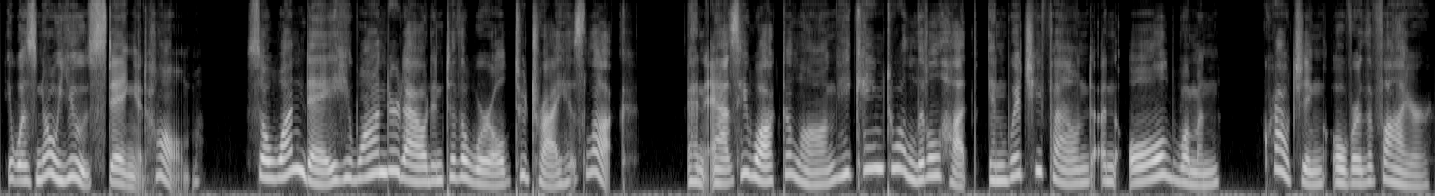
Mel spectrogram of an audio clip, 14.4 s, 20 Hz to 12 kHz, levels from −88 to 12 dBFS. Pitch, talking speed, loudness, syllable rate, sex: 235 Hz, 175 wpm, -17 LUFS, 4.2 syllables/s, female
